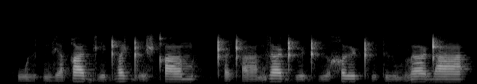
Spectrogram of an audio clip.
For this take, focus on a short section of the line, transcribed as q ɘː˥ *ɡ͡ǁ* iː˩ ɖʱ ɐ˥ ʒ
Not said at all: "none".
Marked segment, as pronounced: ɡ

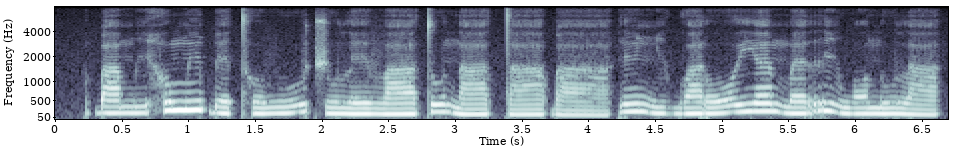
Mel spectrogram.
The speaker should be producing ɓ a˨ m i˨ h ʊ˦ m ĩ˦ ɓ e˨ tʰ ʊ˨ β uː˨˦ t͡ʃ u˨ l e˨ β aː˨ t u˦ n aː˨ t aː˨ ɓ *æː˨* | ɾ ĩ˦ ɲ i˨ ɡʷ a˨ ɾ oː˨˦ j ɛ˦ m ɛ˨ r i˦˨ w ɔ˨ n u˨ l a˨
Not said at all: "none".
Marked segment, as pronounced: aː˨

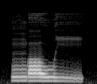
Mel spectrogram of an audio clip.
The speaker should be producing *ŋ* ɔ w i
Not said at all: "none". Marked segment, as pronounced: ŋ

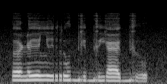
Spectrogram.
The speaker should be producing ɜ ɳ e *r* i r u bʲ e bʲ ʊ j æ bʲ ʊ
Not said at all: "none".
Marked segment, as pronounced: l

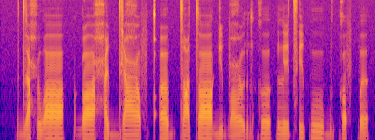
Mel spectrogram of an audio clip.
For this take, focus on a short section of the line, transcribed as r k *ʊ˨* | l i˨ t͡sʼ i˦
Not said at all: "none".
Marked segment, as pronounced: ʊ˦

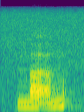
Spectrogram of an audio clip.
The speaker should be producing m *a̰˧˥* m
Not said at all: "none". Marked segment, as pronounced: a̰˧˥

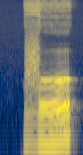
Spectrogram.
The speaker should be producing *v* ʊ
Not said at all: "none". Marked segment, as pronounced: v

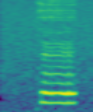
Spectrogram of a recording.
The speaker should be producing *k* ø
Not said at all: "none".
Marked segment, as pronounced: k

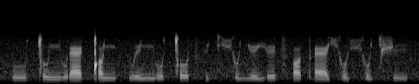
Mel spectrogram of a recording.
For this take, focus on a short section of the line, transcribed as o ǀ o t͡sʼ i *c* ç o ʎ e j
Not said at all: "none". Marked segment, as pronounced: c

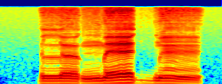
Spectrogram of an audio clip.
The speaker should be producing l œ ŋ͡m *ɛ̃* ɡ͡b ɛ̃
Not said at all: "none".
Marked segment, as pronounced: ɛ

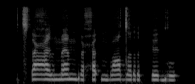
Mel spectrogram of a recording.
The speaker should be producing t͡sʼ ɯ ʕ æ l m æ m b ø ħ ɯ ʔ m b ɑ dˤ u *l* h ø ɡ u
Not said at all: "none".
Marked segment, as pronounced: r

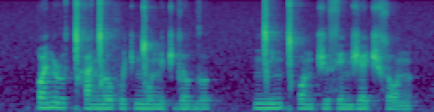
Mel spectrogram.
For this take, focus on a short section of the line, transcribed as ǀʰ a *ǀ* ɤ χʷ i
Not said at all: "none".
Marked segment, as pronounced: ŋ͡ǀ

